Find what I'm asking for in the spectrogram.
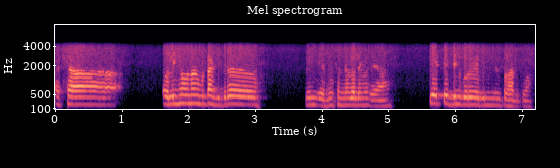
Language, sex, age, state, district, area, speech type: Santali, male, 45-60, Odisha, Mayurbhanj, rural, conversation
